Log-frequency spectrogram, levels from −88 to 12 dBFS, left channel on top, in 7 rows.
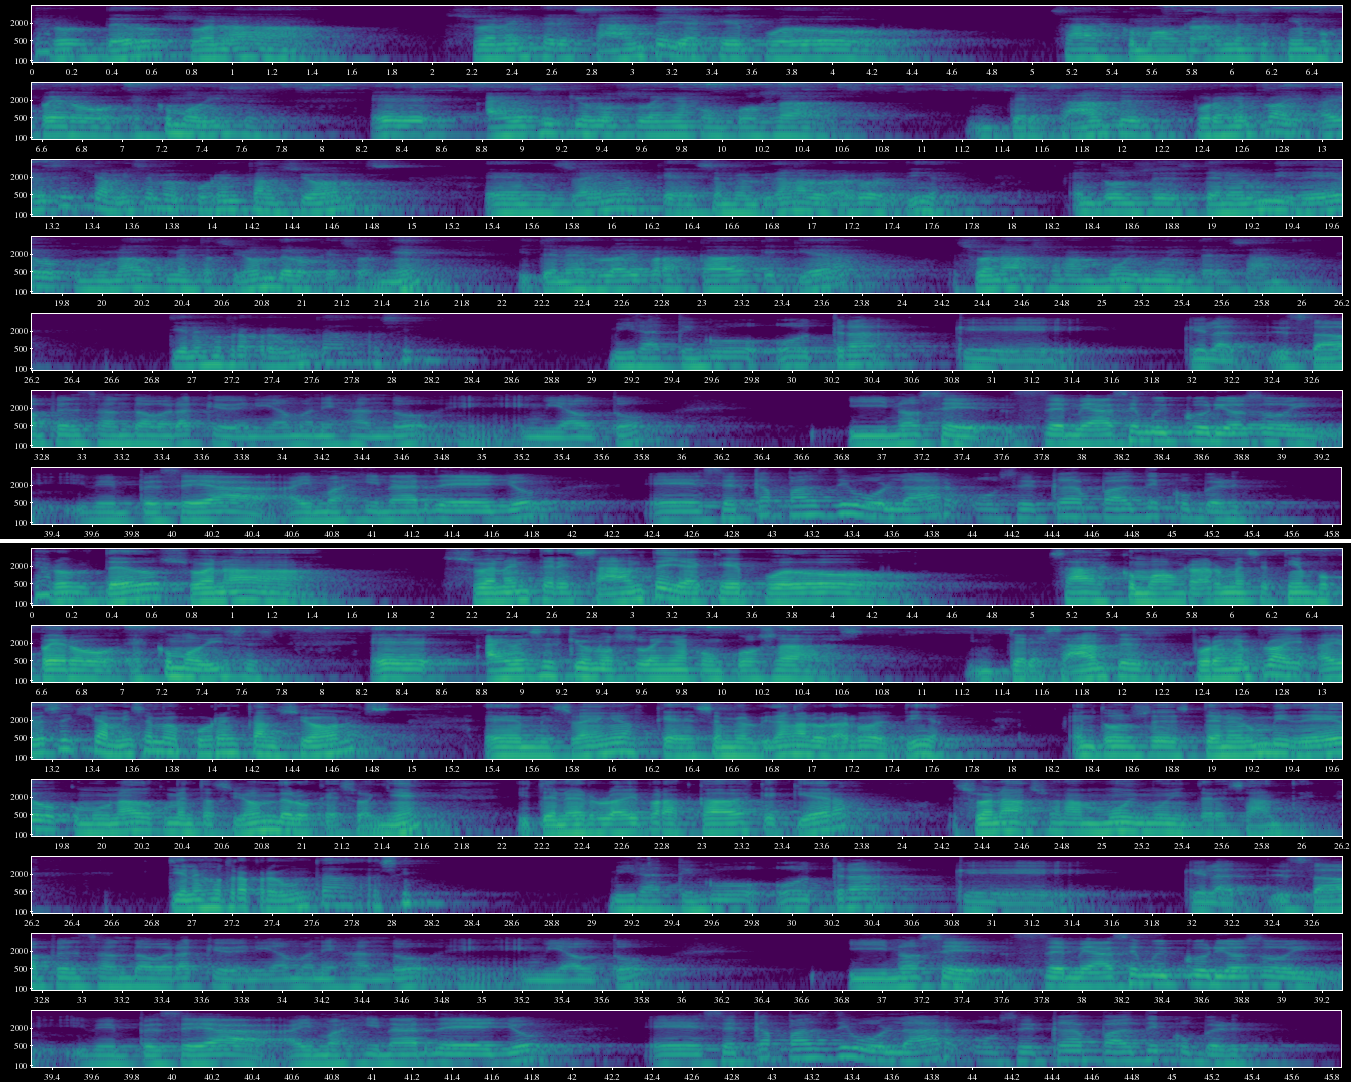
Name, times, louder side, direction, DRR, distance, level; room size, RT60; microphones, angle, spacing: voice 1, 0.0-1.5 2.1-4.4 5.1-7.7 8.2-8.6 8.8-10.7 11.2-14.9 15.4-17.6 18.3-21.6 22.1-23.8 24.3-25.9 26.9-28.0, right 5 dB, 80° right, 12 dB, 0.5 m, -30 dB
sound 1, 5.6-9.2 9.5-13.2, left 1 dB, 40° left, 2.8 m, -44 dB
voice 2, 29.1-30.5 30.8-31.4 32.0-35.8 36.8-41.8 42.4-45.4, equal, ahead, 8 dB, 0.4 m, -33 dB
5.5 x 4.4 x 5.9 m, 0.95 s
head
